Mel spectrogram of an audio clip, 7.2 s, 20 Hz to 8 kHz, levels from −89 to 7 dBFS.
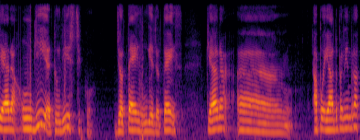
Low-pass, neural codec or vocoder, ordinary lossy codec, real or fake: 7.2 kHz; none; none; real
